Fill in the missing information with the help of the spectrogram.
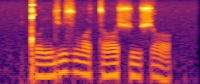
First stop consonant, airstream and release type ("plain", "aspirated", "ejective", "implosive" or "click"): click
